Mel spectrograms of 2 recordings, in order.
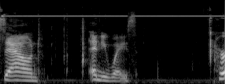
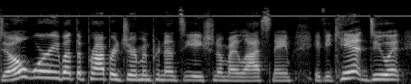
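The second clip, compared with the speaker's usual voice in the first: ordinary delivery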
